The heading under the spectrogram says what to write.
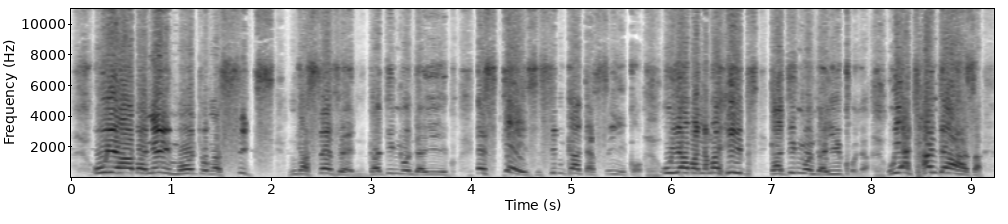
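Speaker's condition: No condition

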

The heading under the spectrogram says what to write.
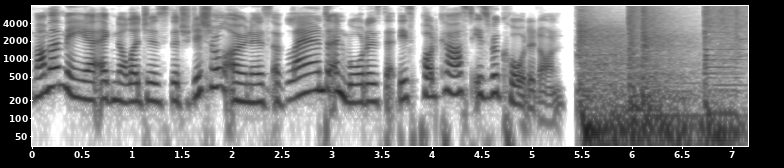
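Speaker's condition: No condition

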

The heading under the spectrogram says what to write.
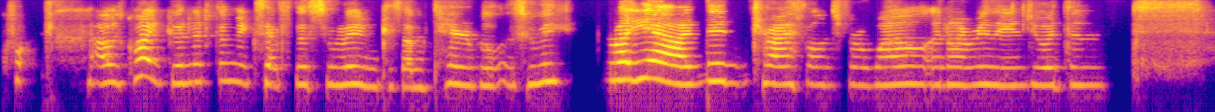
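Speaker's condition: Cerebral palsy, spastic dystonic quadriplegia

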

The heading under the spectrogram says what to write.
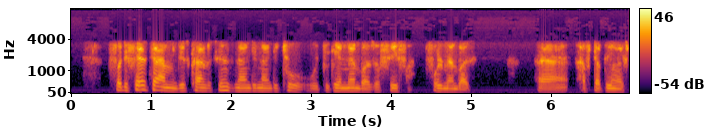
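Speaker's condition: No condition

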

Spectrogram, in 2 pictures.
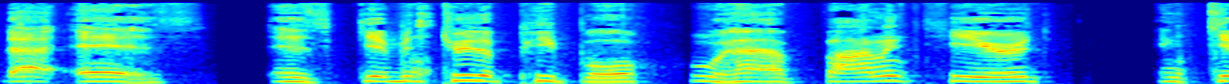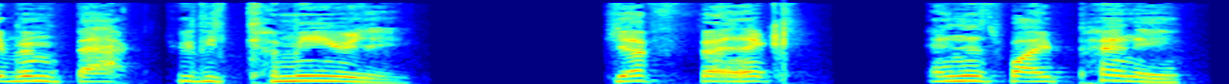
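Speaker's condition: Down syndrome; present from birth

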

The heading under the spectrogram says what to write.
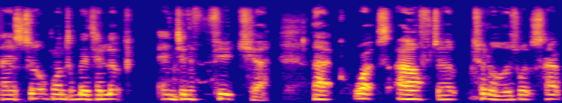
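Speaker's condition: Cerebral palsy, profound hearing loss; boccia class BC5 formerly BC2

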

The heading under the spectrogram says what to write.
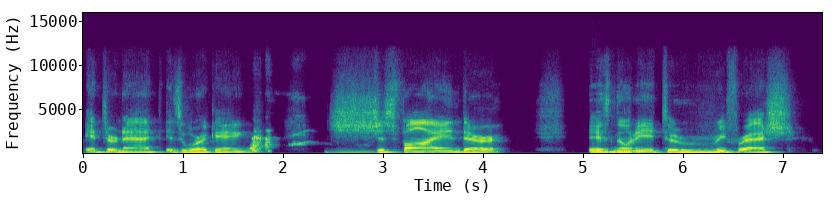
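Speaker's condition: Stutter; lifelong stutter, breathing technique from speech course also done by Gareth Gates, joined Toastmasters; still stutters in six languages, controls stutter with breathing technique; debilitating stutter, avoided speaking about 25 years, stutter evident when speaking, pauses resemble internet lag; prolonged sounds, blocks

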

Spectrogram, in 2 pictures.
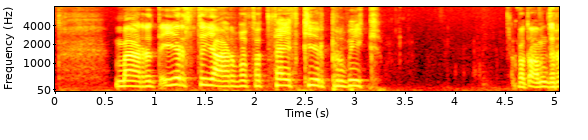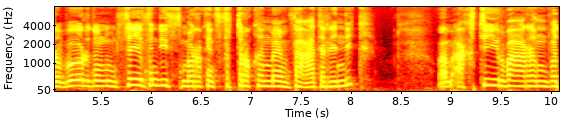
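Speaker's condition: Deafness, acquired, bacterial meningitis; born hearing, deaf since age 3.5 from bacterial meningitis, never cochlear implant, sign language learned in twenties; speech therapy in childhood, can speak, formerly relied on lip-reading, now uses sign language interpreter

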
